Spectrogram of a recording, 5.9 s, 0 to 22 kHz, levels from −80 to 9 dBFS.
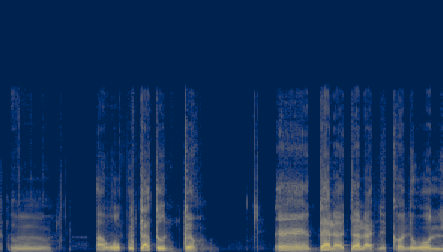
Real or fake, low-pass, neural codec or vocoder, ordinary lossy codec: fake; 14.4 kHz; codec, 32 kHz, 1.9 kbps, SNAC; none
